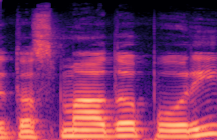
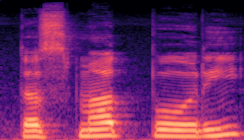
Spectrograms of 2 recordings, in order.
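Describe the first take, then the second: First: তস্মাদ পরি linked with an o after the d; joined pronunciation. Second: Slow তস্মাৎ পরি with তস্মাৎ closed on its consonant; careful word-by-word তস্মাৎ পরি; separated words. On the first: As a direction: slowly run "tosmaado-pori" together in তস্মাদ পরি. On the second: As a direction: say তস্মাৎ, stop the final t, then পরি. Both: Shown as a demonstration. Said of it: "একসাথে".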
